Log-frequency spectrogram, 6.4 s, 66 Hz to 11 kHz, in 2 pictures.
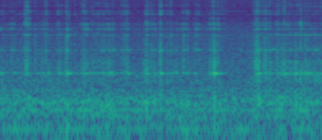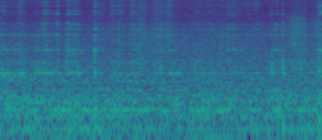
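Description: Fingertips and nails of both hands tap and scratch the sides of a small cylindrical candle holder covered in colored cracked-glass mosaic, with a lit candle inside. Irregular, quiet glassy clicks and taps, with a faint short ring around 750 Hz, sit over a continuous soft, bright scratching hiss.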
